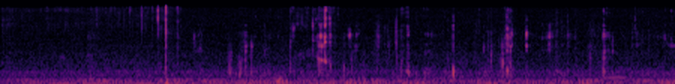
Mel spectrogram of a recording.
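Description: A young woman chews and bites close to a microphone.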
